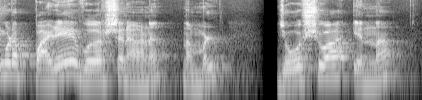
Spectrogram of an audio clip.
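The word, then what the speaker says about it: ישוע: അല്ലെങ്കിൽ മലയാളത്തിലെ ആ അല്ല ആ ഐൻ എന്ന് പറയുന്നത് ഒരു ഗട്ടറൽ അക്ഷരമാണ് അതിന്റെ ഉച്ചാരണം നമ്മുടെ തൊണ്ടയുടെ പുറകിലാണ് ഉണ്ടാക്കുന്നത് അപ്പോൾ അതിനെ ഉച്ചരിക്കുന്നത് തന്നെ യശു അതായത് തൊണ്ടയുടെ പുറകിൽ ആ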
